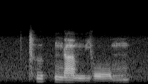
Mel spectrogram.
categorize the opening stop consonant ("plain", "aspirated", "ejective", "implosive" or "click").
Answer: aspirated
